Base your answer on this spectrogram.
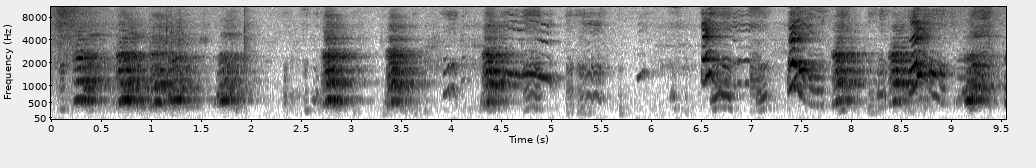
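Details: Two-week-old Golden Retriever puppies from a bred litter, eyes newly open, crying in distress: short harmonic whimpers in bursts, then wavering, sliding whines, with a person speaking softly over them.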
